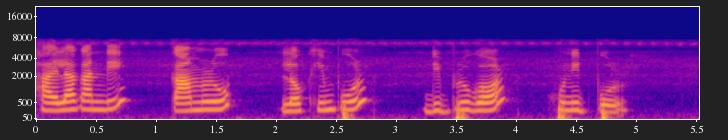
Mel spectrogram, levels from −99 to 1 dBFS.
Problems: constant background noise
